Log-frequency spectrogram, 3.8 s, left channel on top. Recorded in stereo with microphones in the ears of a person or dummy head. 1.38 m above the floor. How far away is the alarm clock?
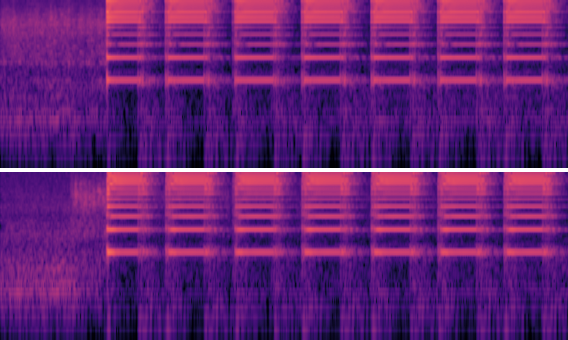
About 1.5 m.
